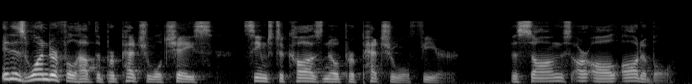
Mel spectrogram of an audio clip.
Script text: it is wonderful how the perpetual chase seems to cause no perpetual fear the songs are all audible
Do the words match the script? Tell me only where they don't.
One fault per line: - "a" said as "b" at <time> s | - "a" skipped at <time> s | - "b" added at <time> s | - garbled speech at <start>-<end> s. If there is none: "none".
none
